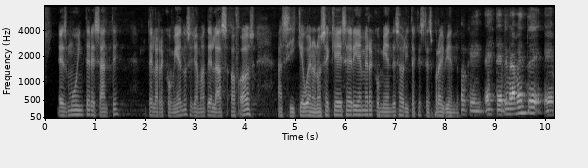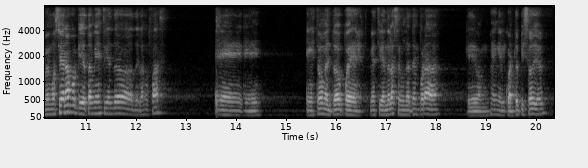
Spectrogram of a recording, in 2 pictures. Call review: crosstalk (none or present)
none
